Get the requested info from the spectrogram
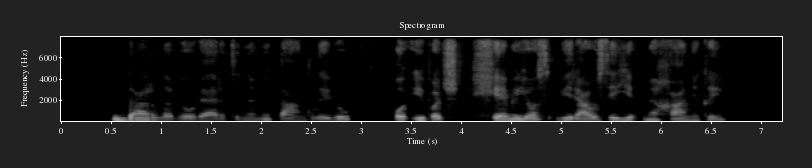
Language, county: Lithuanian, Kaunas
